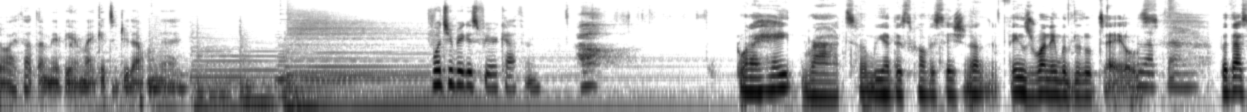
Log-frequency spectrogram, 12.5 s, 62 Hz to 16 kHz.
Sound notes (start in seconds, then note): 5.7 Catherine gasps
